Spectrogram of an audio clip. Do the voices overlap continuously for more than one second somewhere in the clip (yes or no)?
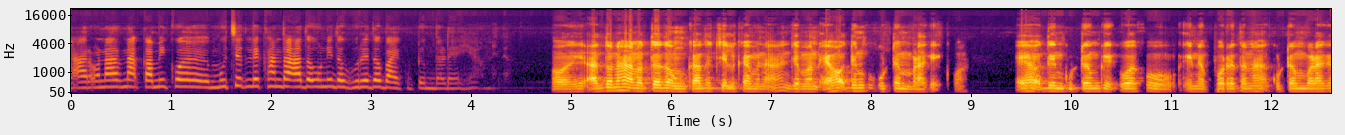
no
